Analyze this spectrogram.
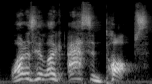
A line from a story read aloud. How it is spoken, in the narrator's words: Ron exclaims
